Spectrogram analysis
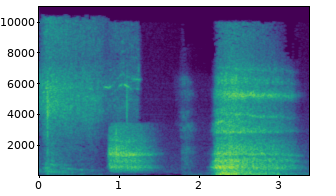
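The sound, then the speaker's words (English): A deep breath taken during a guided forgiveness exercise: a couple of audible, breathy inhales and a faint short breath, then a long, loud exhale. No talking. “And breathe.”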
